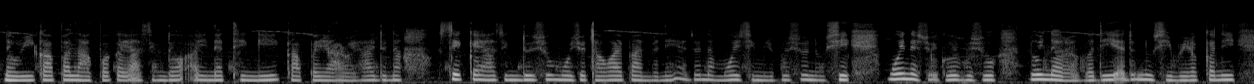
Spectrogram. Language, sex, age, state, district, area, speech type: Manipuri, female, 18-30, Manipur, Tengnoupal, rural, spontaneous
